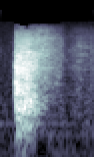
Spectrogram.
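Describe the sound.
A rifle shot strikes a jug on a table: one sudden, sharp, loud crack followed by a short, fading, hissing noise tail.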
